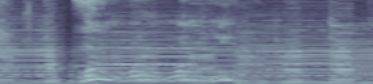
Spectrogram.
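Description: A dog barks in a quick series of four clear yips, with a steady hum of background noise underneath and no talking.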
